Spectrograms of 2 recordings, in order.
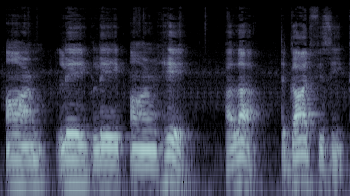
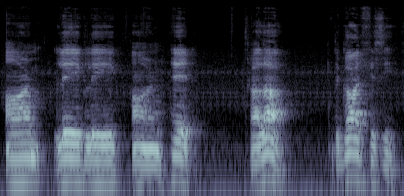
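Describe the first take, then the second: No difference in how they are said.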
